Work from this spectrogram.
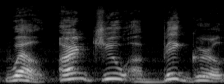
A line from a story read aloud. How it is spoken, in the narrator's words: exclaimed her mother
